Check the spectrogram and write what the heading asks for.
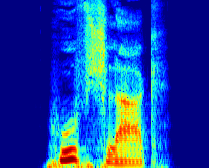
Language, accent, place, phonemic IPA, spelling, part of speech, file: German, Germany, Berlin, /ˈhuːfʃlaːk/, Hufschlag, noun, De-Hufschlag.ogg
- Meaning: hoofbeat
